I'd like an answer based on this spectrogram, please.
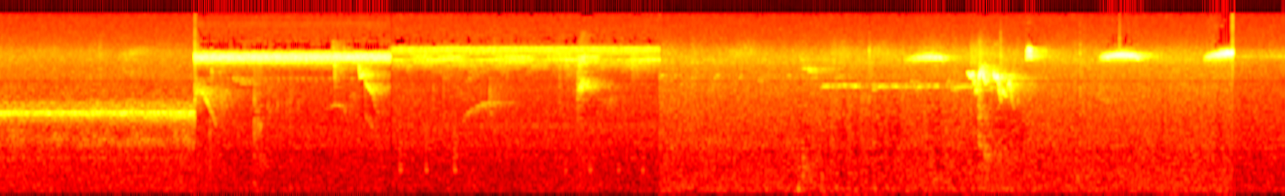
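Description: Forest insects droning steadily, the drone jumping abruptly to a different pitch a few times, with short whistled bird calls in the last few seconds, the loudest sounds here.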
